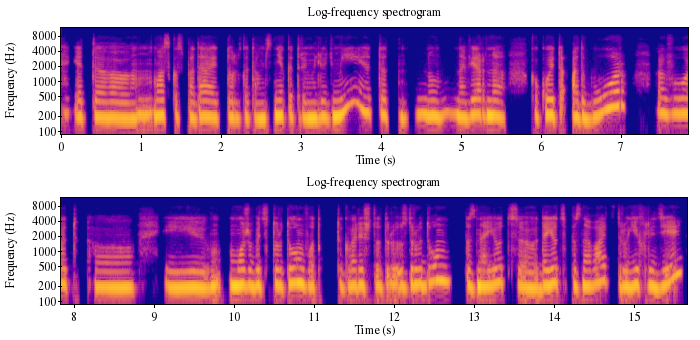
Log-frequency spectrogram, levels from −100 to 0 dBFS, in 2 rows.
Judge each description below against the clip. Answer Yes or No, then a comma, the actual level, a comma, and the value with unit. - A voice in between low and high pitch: No, high, 210 Hz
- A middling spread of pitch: No, narrow, 1.9 semitones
